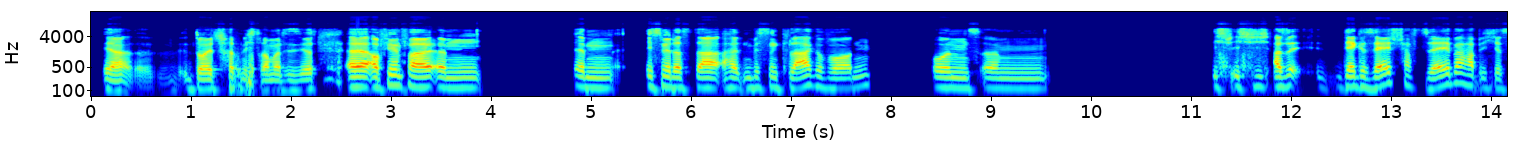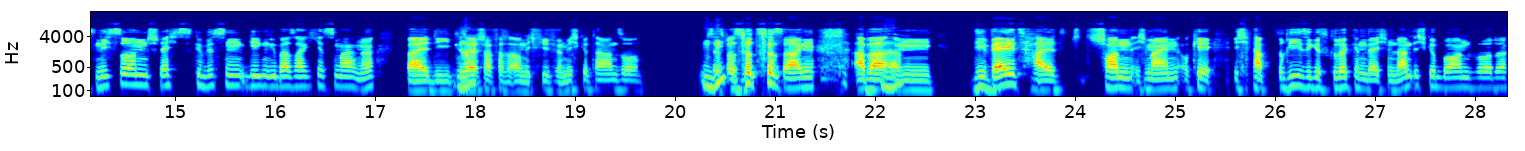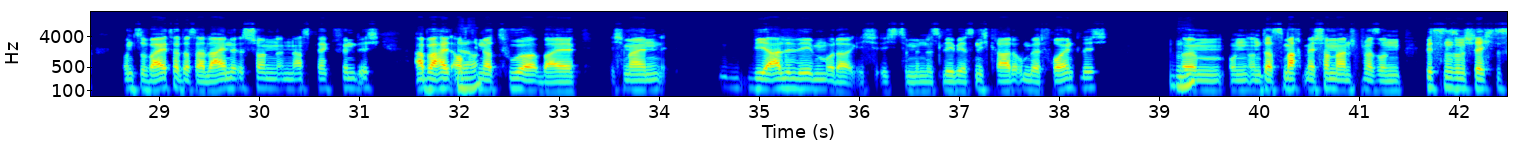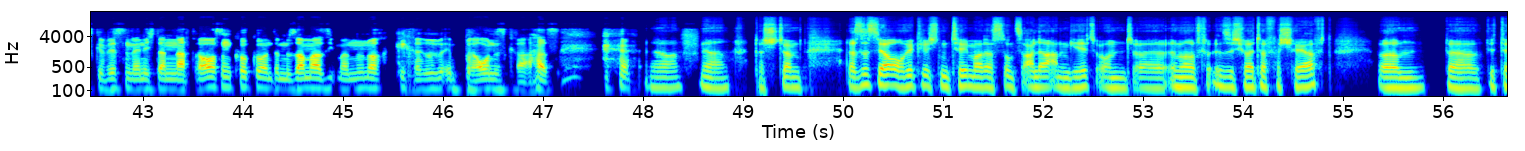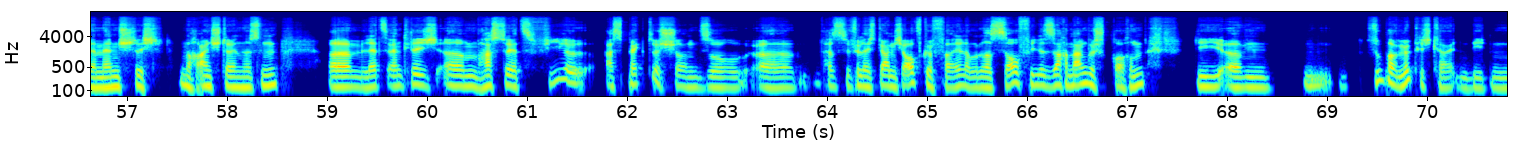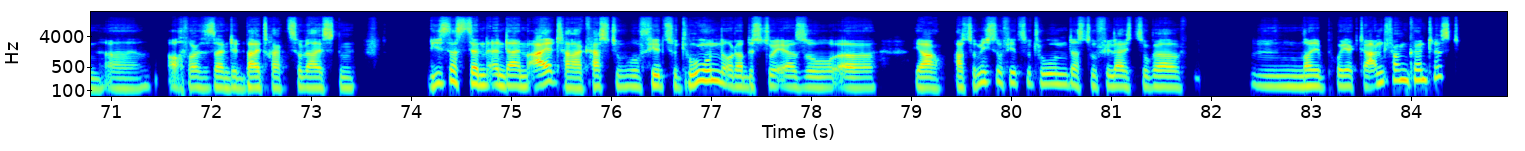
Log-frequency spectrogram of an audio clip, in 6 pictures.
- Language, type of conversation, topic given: German, advice, Warum habe ich das Gefühl, nichts Sinnvolles zur Welt beizutragen?
- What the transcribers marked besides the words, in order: laughing while speaking: "mal so zu sagen"; laughing while speaking: "Gras"; chuckle; unintelligible speech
